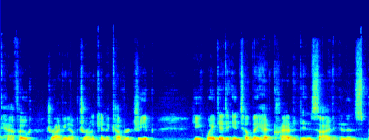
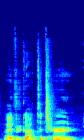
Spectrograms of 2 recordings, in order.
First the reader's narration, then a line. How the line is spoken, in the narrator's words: he exclaimed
